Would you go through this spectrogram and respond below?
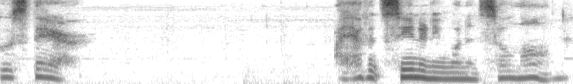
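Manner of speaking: faint, paper-thin, barely-there wisp of voice. Narrating a scene, voicing an unseen figure heard by Bo, in a paper-thin voice. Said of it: "this paper thin voice".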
